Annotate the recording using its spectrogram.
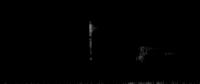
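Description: A single computer-mouse click about a second in, with a faint soft rustle just after; otherwise very quiet.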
